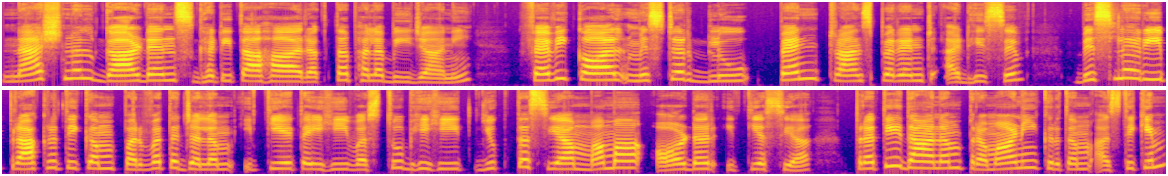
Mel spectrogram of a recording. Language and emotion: Sanskrit, neutral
